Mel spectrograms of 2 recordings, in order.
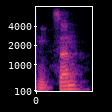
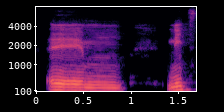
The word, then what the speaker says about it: Nitsán: para quienes no me conozcan mi nombre es meet and nombre de difícil pronunciación para estos estas latitudes nits también se puede coordino resonancias prácticas narrativas acá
